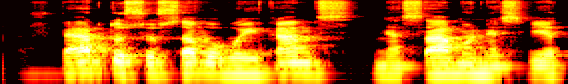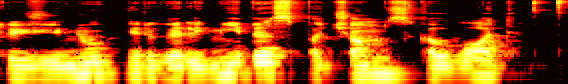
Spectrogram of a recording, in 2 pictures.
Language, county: Lithuanian, Šiauliai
